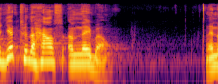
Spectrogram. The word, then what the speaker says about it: Nabal: His name was Nabal, N-A, long A, B-A, long A-L.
